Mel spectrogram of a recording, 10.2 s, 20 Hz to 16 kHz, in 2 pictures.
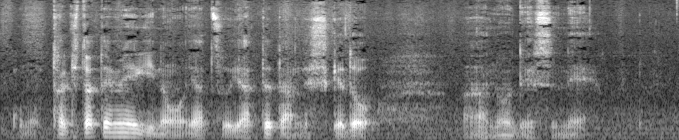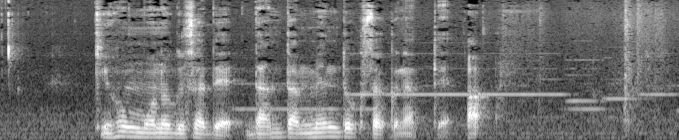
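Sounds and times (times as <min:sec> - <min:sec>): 
speech: 0:00.1 - 0:04.5, 0:05.8 - 0:09.0
home clock chime playing a soft electronic melody: 0:06.7 - 0:10.1.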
